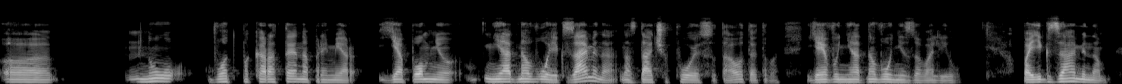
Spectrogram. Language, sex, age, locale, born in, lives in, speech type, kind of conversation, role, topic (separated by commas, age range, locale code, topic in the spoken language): Russian, male, 20-24, ru-RU, Russia, Germany, conversation, advice, user, Как справиться с тревогой и сомнениями перед важным экзаменом или сертификацией?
